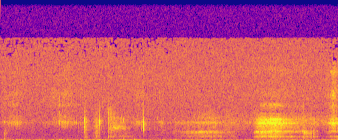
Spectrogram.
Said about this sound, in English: excuse me. I say excuse me when I yawn.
